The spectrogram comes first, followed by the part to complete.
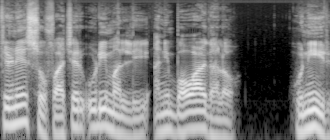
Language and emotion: Goan Konkani, neutral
